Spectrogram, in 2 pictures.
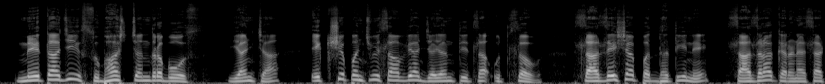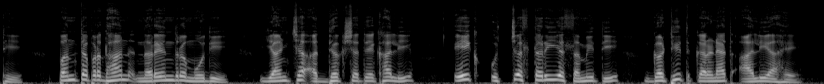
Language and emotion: Marathi, neutral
